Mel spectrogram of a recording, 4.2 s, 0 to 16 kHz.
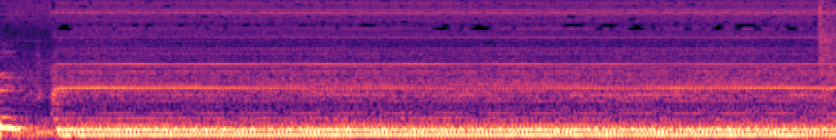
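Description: Z-axis drive motor of a CNC-converted Sieg X2 mill jogging the head upward at constant speed: a steady, even hum of several held tones that starts about a quarter second in.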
